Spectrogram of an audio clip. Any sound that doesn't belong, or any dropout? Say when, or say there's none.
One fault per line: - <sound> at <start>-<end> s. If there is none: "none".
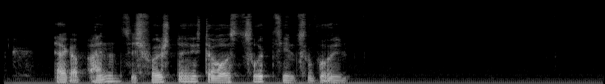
none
